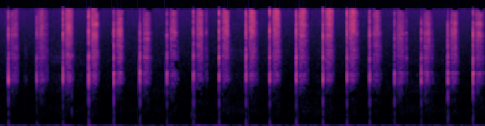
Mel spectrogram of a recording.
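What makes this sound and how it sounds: Fingertips rub and scratch the surface of a small, pale, unfinished hollow wooden box held in both hands. About twenty short, dry, bright scratching strokes repeat at a fairly steady rhythm, each ending almost at once with no ring.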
